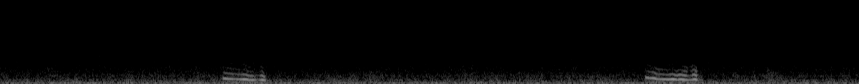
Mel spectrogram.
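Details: Domestic cat snoring in its sleep indoors: two brief high, nasal squeaks, each gliding down in pitch, spaced about four seconds apart over a low steady background hum.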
